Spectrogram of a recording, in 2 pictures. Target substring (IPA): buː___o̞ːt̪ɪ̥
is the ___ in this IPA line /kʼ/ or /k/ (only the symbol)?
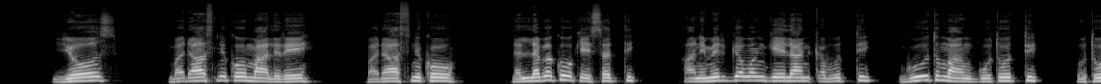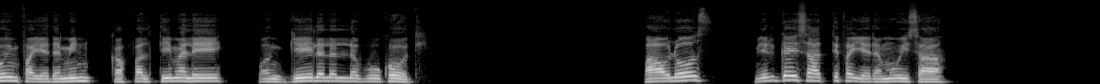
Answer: k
